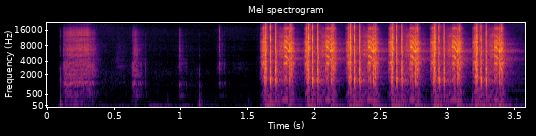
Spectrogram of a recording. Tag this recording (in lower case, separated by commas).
camera, mechanisms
